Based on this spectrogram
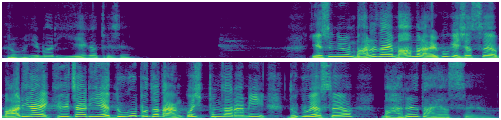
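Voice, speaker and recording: A man preaching a sermon as a pastor, with a Gyeongsang accent, swinging from loud exclamations to near whispers. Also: high-pitched, big pitch swings, fairly quick. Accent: Gyeongsang Korean.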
